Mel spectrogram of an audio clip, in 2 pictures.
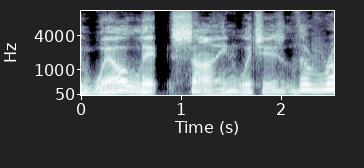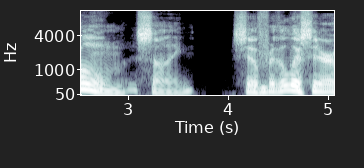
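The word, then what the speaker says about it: Rolm: shoulder is a well-lit sign which is the Rome sign so for the listener who may not know the Rome name is spelled r o l m as in Monday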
